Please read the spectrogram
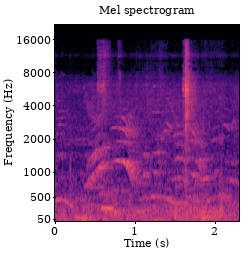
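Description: Faint, high-pitched children's voices in the background, with one short sharp click about one and a half seconds in.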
